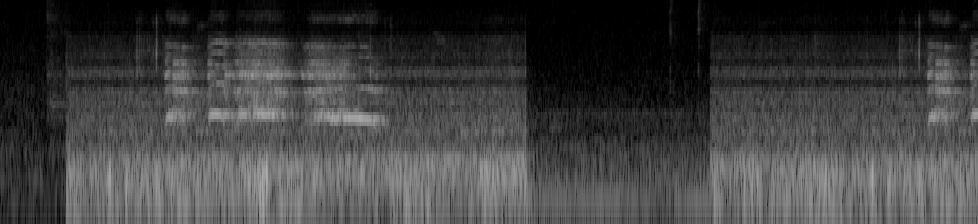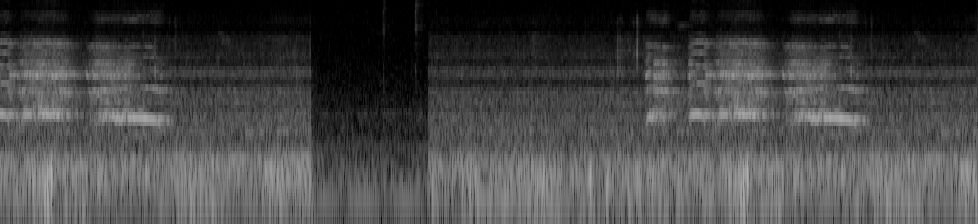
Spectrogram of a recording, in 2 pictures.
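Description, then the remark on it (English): A wild red junglefowl crows three times in a row at Pha Dang National Park in Thailand, each harsh, clipped cock-a-doodle call spaced a few seconds apart over a steady outdoor ambience of insects and other birds. “Here's a wild red jungle fowl recorded at Pha Dang National Park in Thailand.”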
